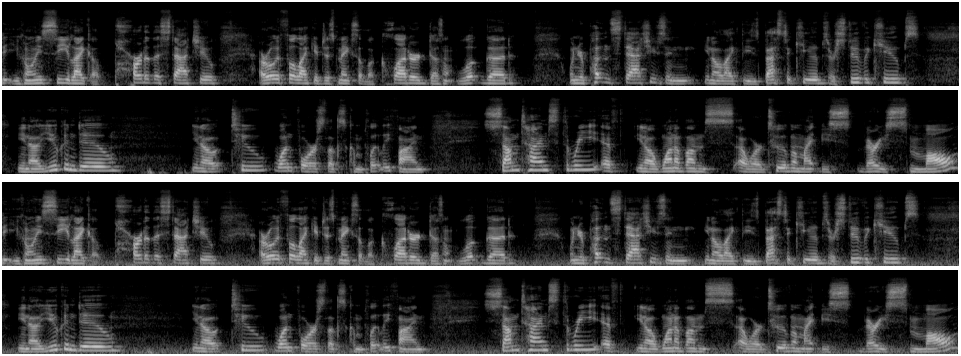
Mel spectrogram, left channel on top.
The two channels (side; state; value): right; noise; rumble, 19 dB below the sound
